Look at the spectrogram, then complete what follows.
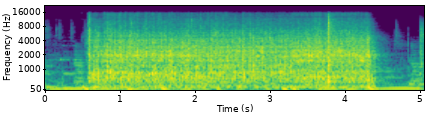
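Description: Cuisinart 14-cup food processor running, blending a thick avocado and cocoa mousse base; the motor starts about half a second in and stops about four seconds in.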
